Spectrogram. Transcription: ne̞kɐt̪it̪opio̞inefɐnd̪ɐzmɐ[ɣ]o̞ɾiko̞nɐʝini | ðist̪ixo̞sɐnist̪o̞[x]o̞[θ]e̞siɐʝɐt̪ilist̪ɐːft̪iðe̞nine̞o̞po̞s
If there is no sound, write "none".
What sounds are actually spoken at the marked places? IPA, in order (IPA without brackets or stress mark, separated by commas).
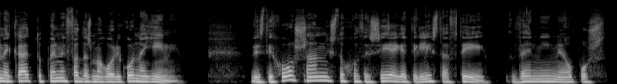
ɣ, x, θ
